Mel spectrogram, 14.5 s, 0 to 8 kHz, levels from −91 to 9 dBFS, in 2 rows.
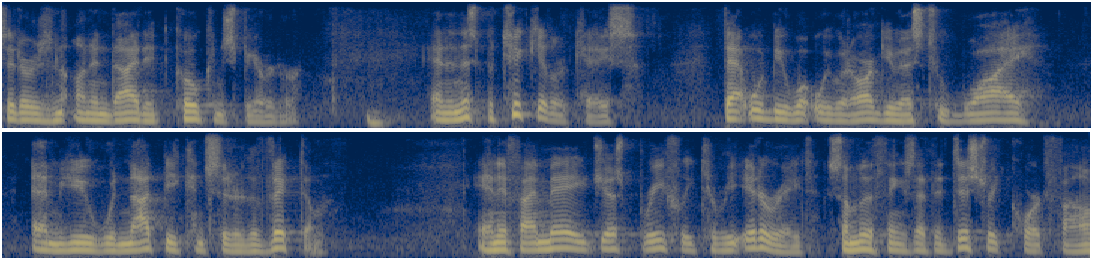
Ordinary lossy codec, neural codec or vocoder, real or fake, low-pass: Opus, 16 kbps; none; real; 7.2 kHz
